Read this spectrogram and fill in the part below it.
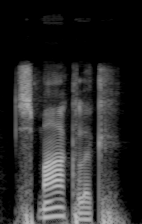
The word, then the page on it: smakelijk: /ˈsmɑkələk/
